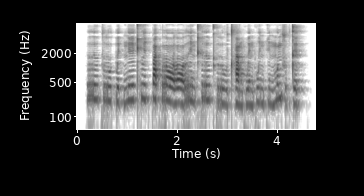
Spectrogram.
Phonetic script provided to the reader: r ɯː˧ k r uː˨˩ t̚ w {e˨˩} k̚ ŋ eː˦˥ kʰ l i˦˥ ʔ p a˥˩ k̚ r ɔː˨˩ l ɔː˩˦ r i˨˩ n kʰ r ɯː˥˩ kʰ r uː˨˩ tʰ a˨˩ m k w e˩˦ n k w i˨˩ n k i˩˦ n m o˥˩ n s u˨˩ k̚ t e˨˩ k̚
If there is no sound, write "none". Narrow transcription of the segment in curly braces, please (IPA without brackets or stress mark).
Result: e˨˩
